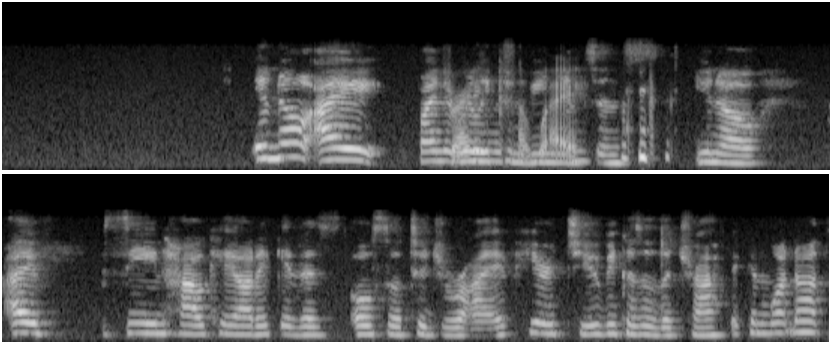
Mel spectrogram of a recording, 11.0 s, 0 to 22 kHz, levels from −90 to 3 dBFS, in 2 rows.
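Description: Nothing here counts as a fault: the speech comes through a normal call chain, and the missing top end above about 8 kHz is just the bandwidth that call path is set to carry.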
